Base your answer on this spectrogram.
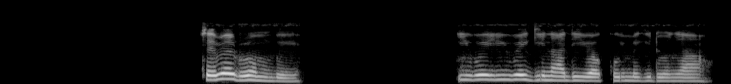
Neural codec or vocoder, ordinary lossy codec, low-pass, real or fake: vocoder, 22.05 kHz, 80 mel bands, HiFi-GAN; none; 7.2 kHz; fake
